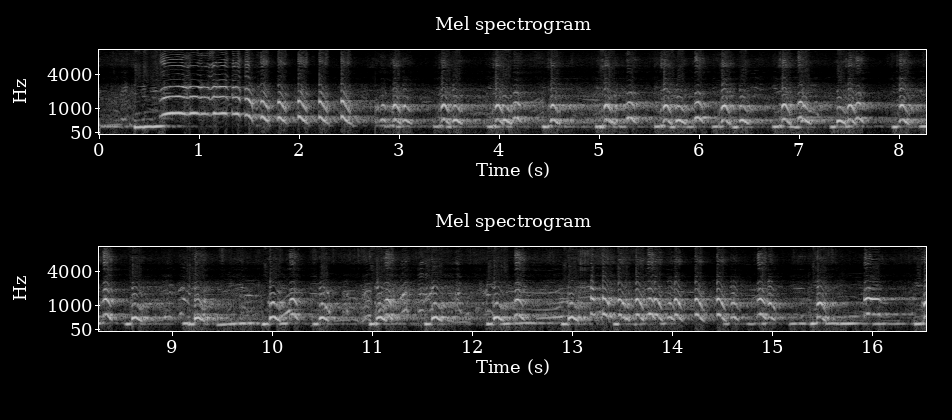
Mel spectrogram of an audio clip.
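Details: A captive siamang in a small cage, its inflatable throat sac acting as a resonator for territorial and pair-bonding calls, sings loud, harmonic whoops and barks that rise and fall in rapid, overlapping bursts.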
